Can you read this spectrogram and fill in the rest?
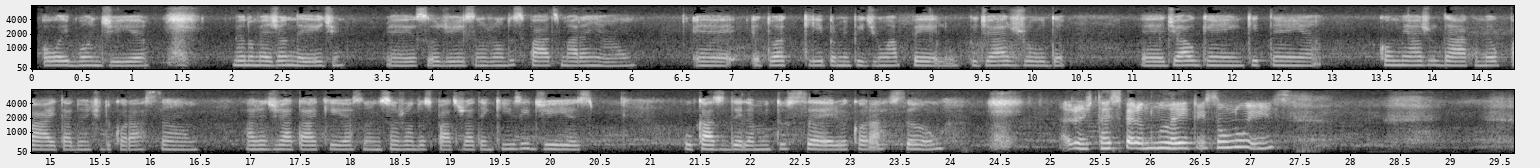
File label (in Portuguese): voz da filha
